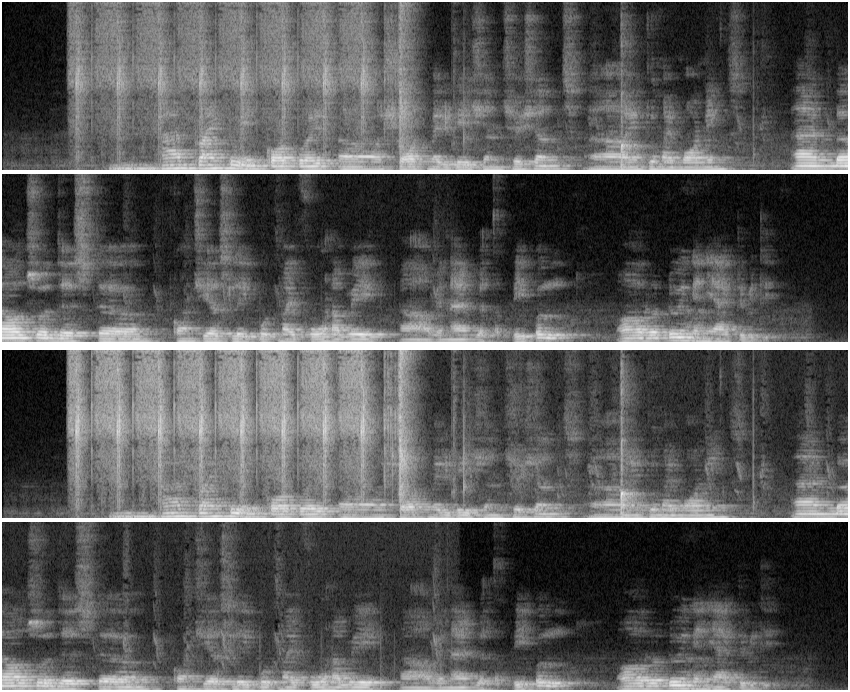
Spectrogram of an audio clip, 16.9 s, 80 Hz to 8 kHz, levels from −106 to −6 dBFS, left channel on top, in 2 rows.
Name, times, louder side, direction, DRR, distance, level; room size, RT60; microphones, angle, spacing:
sound 1, 0.7-4.1 4.5-4.6 6.2-6.4 7.5-7.6 10.7-10.8 11.0-11.1 11.7-11.8 12.2-12.3 12.8-12.9, right 11 dB, 35° right, 0.7 m, -21 dB
voice 1, 1.1-7.4 7.9-14.1 14.6-16.1, left 2 dB, 60° left, 5 dB, 1.3 m, -24 dB
13.0 x 7.9 x 3.9 m, 0.64 s
head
